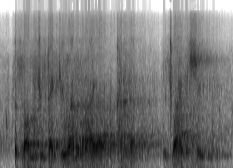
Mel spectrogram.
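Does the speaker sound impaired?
Yes: laryngectomy; needs thumb to talk.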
